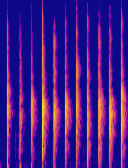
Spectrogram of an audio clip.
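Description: A single person claps eleven times in a steady, evenly spaced rhythm, each sharp, close clap standing alone against silence.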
